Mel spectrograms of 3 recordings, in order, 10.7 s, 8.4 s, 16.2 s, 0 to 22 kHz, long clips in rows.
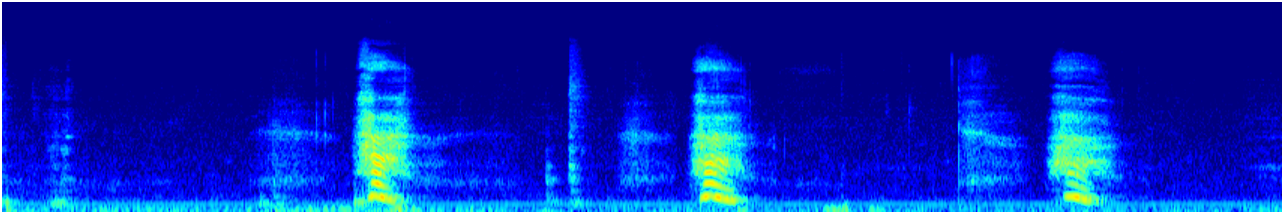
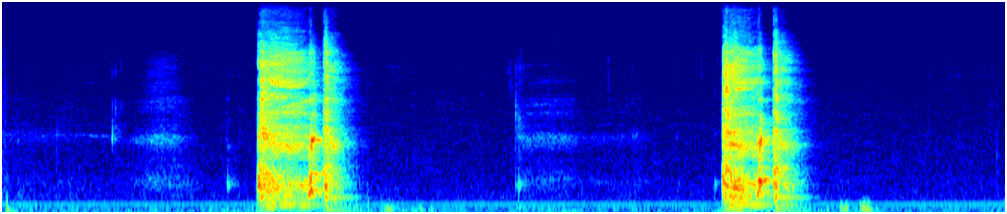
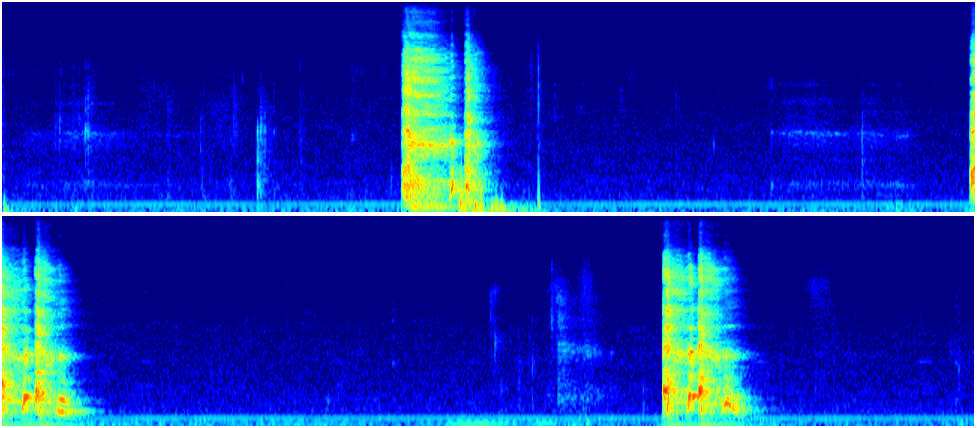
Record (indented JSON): {
  "exhalation_length": "10.7 s",
  "exhalation_amplitude": 1592,
  "exhalation_signal_mean_std_ratio": 0.32,
  "cough_length": "8.4 s",
  "cough_amplitude": 9546,
  "cough_signal_mean_std_ratio": 0.28,
  "three_cough_length": "16.2 s",
  "three_cough_amplitude": 8083,
  "three_cough_signal_mean_std_ratio": 0.25,
  "survey_phase": "alpha (2021-03-01 to 2021-08-12)",
  "age": "45-64",
  "gender": "Female",
  "wearing_mask": "No",
  "symptom_fatigue": true,
  "symptom_fever_high_temperature": true,
  "symptom_headache": true,
  "symptom_change_to_sense_of_smell_or_taste": true,
  "symptom_onset": "9 days",
  "smoker_status": "Ex-smoker",
  "respiratory_condition_asthma": false,
  "respiratory_condition_other": false,
  "recruitment_source": "Test and Trace",
  "submission_delay": "1 day",
  "covid_test_result": "Positive",
  "covid_test_method": "RT-qPCR",
  "covid_ct_value": 11.7,
  "covid_ct_gene": "ORF1ab gene",
  "covid_ct_mean": 12.0,
  "covid_viral_load": "120000000 copies/ml",
  "covid_viral_load_category": "High viral load (>1M copies/ml)"
}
